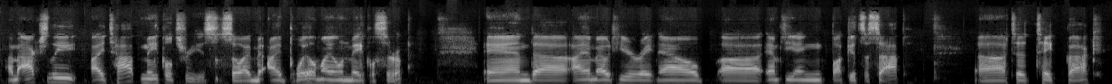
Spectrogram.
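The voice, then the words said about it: Canadian accent. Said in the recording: “we know you're from Canada because of the accent. We can tell.”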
